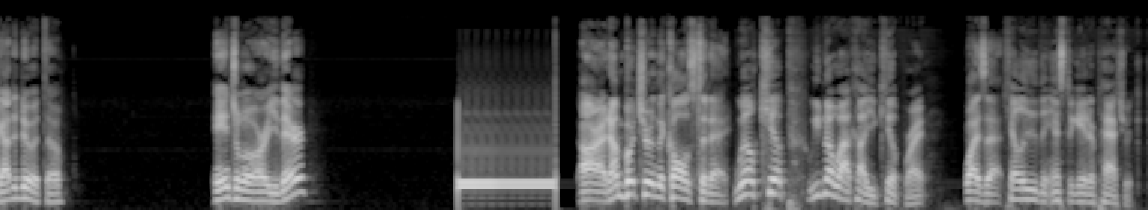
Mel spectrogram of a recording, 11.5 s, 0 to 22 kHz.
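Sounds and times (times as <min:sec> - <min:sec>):
speech: 0:00.0 - 0:00.8, 0:02.2 - 0:03.2, 0:05.8 - 0:11.4
telephone dial tone on call line: 0:04.6 - 0:05.6.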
